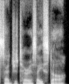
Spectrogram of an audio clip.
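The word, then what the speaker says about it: Sagittarius A*: At its very center, we find a super massive black hole known as Sagittarius A, pronounced Sagittarius A star.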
